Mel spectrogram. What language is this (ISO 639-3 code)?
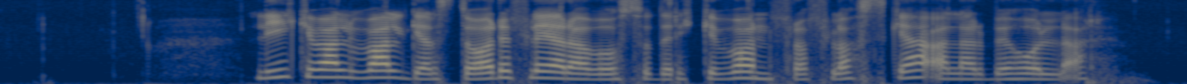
nor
